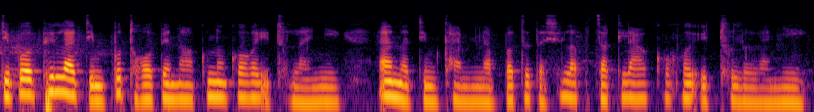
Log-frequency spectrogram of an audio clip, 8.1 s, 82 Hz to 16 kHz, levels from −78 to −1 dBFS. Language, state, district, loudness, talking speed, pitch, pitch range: Sumi, Nagaland, Dimapur, -21 LUFS, 145 wpm, 150 Hz, 135-165 Hz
